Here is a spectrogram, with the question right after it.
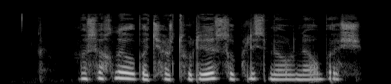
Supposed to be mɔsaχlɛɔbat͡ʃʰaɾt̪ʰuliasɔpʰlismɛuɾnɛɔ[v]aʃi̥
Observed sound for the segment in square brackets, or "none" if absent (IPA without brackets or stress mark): b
